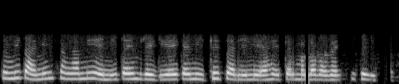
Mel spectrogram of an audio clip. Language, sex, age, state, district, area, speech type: Marathi, female, 30-45, Maharashtra, Wardha, urban, conversation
